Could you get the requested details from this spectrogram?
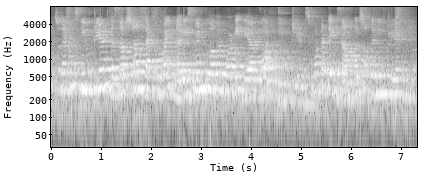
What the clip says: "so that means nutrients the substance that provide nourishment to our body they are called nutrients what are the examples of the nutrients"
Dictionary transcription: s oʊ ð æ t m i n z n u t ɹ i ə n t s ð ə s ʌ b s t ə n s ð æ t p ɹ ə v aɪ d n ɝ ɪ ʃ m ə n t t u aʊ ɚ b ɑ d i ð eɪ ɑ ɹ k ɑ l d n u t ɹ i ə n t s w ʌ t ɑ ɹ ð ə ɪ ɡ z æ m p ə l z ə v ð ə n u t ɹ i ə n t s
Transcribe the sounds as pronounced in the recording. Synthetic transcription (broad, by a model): s oʊ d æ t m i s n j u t ɹ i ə n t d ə s ʌ b s t ə n s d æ t p ɹ ə v aɪ d n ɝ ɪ s m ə n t t u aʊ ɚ b ɑ d i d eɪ ɑ ɹ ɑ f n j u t ɹ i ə n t s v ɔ t ɑ ɹ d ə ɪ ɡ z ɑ m p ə l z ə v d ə n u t ɹ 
